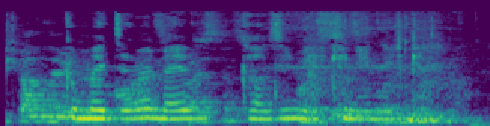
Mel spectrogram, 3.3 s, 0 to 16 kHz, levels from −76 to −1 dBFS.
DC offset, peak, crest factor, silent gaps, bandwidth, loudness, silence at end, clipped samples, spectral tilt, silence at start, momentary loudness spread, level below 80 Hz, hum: under 0.1%; 0 dBFS; 18 dB; none; 11.5 kHz; -18 LUFS; 0.05 s; under 0.1%; -6 dB/octave; 0.05 s; 10 LU; -50 dBFS; none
